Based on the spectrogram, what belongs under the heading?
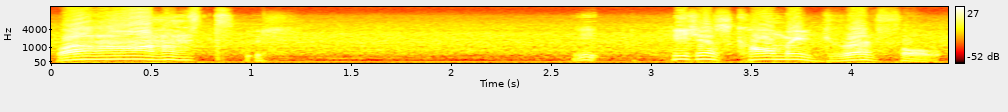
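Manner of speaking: high, shocked what; outraged disbelief; indignant surprise. Acted. Kid insults her accent.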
